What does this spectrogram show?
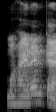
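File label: "menghairankan", Malay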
